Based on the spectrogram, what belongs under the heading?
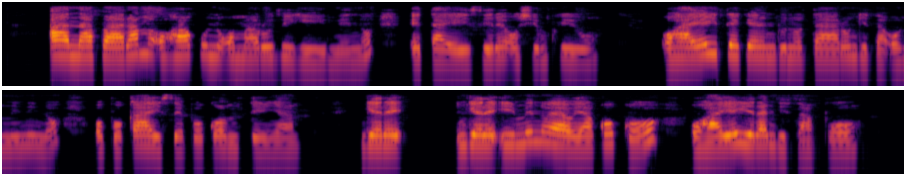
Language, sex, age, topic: Oshiwambo, female, 18-24, agriculture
